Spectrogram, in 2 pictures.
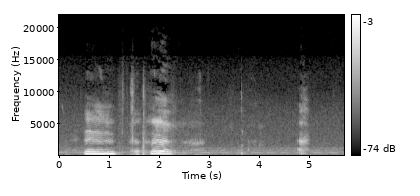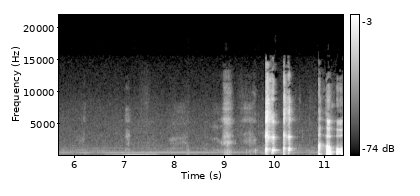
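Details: Young child makes voiced babble-like sounds, then about four short, forced cough bursts, deliberately fake coughing for mom; voluntary (fake) cough.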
